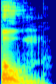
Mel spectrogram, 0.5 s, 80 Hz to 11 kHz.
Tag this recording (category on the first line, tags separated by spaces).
Speech > Solo speech
Vocal voice Single-take Man singletake chant oneshot word Neumann hype Male Mid-20s Tascam U67 FR-AV2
